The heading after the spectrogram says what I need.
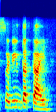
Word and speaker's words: соглядатай: Ты думала, что ударение «соглядатай». Как «гюльчатай».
